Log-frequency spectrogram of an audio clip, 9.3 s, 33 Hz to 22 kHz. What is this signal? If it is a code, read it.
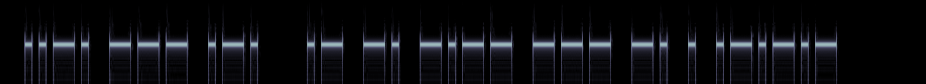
Morse code, heard as a keyed tone, about 17 wpm, 700 Hz. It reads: FOR ANYONE.
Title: Sentences from Top 900 Words 17wpm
